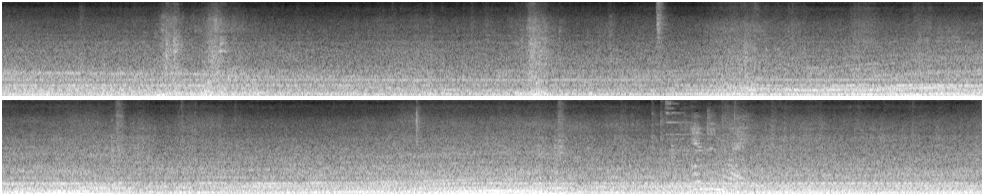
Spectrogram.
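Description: A bus engine rumbles and whines steadily as the bus drives.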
